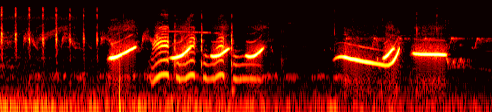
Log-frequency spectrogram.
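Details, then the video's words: Parrot producing a series of clear rising whistles, several short upswept notes in quick succession, then a longer falling-and-rising whistle and a steady held tone, over a quiet low background hum. "parrot natural sounds"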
